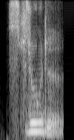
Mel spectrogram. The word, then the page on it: strudel: Indian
